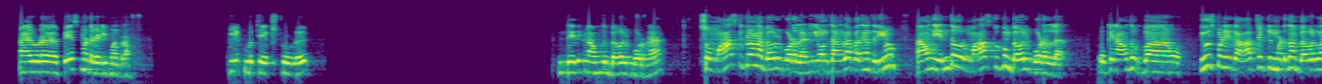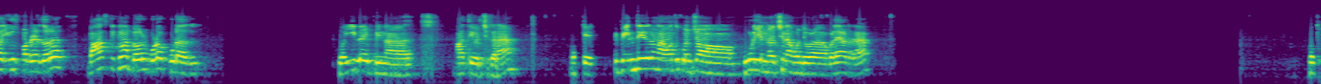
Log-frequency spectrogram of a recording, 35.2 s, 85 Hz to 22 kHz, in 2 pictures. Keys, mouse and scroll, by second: 0.3 click, 1.1-1.7 scroll up 1, 1.7 click, 1.9-2.2 scroll down 1, 2.2 3, 2.4 click, 2.5 scroll down 1, 2.8-3.3 scroll up 1, 3.3 e, 4.5 click, 5.0 2, 5.2 click, 5.4 g, 6.5 Tab, 7.9-11.5 drag, 11.5-12.0 scroll up 1, 12.0 click, 12.2 scroll up 1, 12.5 scroll down 1, 12.7-13.3 scroll up 1, 13.3 click, 14.2 g, 16.6 scroll up 1, 16.7 alt+a, 16.8-17.3 scroll down 4, 17.3 click, 17.5-18.1 scroll up 1, 18.1 3, 18.2 click, 19.0-20.4 drag, 20.4 s, 21.5 scroll down 1, 21.8 click, 23.3 scroll up 2, 24.4 scroll down 1, 24.5 Tab, 25.1 click, 25.3 scroll up 2, 25.5 Tab, 25.8-26.6 scroll down 1, 26.6 click, 27.9 click, 29.5 shift+s, 29.7 click, 30.0 ctrl+b, 31.2 Tab, 31.3-31.8 scroll down 2, 31.8 scroll up 1, 32.0 click, 34.9 shift+a, 35.1 scroll down 1.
